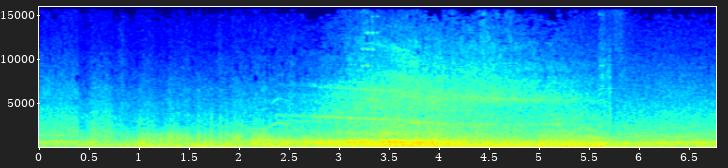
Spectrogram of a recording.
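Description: Tyres screech briefly as a racing car corners hard.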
